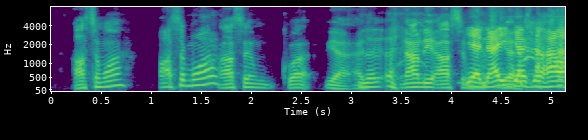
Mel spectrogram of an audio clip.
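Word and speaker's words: Nnamdi Asomugha: Is that- Namdi Asamoah.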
